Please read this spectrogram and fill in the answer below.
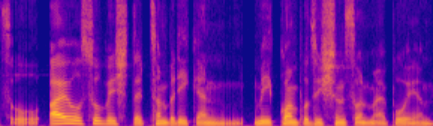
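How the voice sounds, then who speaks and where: A woman with an Indian accent is heard in a very clean recording, its background silent and its sound dry and close with no echo. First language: Hindi. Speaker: author and English professor. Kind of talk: interview.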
